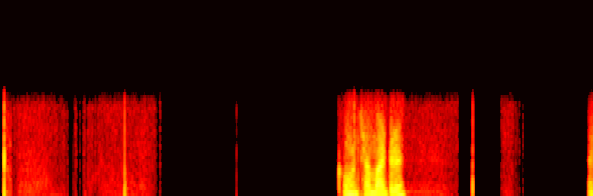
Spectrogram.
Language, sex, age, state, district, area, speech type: Dogri, male, 18-30, Jammu and Kashmir, Samba, rural, conversation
